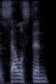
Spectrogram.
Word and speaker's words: Celestin: Young, or who's I don't know how to pronounce is it Celestin?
